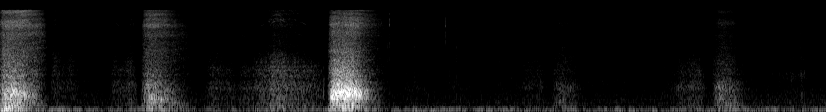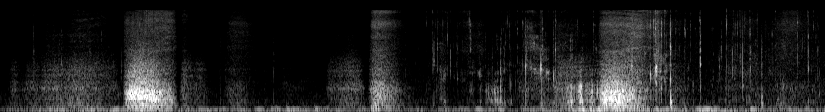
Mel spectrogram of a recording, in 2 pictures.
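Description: A horse blowing and snorting through its nostrils: about six short breathy bursts a few seconds apart, the loudest about three and a half and ten seconds in.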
